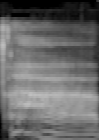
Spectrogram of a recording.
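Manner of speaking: ordinary talk, nothing marked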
